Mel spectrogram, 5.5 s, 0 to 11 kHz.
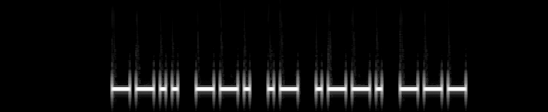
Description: Morse code, heard as a keyed tone, about 20 wpm, 700 Hz. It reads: ZGAPO
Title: Code Groups - 5 Letters - 20wpm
